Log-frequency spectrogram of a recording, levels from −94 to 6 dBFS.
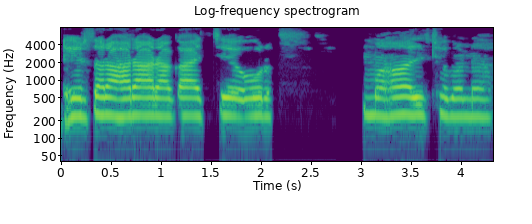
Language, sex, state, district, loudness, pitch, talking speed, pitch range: Maithili, female, Bihar, Araria, -14 LUFS, 245 Hz, 155 wpm, 240-250 Hz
